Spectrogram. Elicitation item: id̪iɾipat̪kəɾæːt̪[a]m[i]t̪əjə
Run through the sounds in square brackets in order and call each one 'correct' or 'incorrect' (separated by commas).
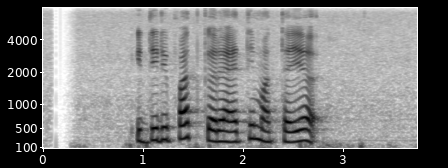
incorrect, incorrect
